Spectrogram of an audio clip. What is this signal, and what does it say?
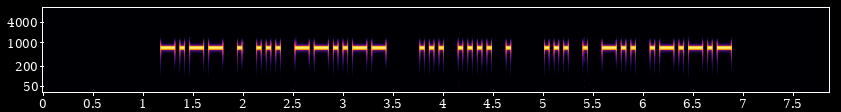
Morse code, heard as a keyed tone, about 25 wpm, 700 Hz. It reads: YES, SHE SED.
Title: Sentences from Top 500 Words and Abbreviations 25wpm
